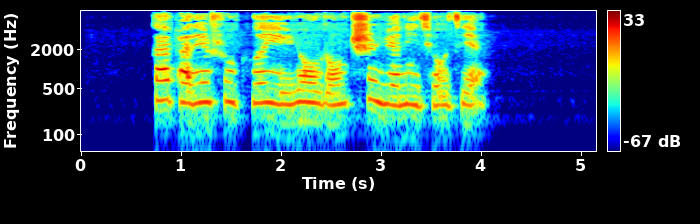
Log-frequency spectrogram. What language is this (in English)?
Chinese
